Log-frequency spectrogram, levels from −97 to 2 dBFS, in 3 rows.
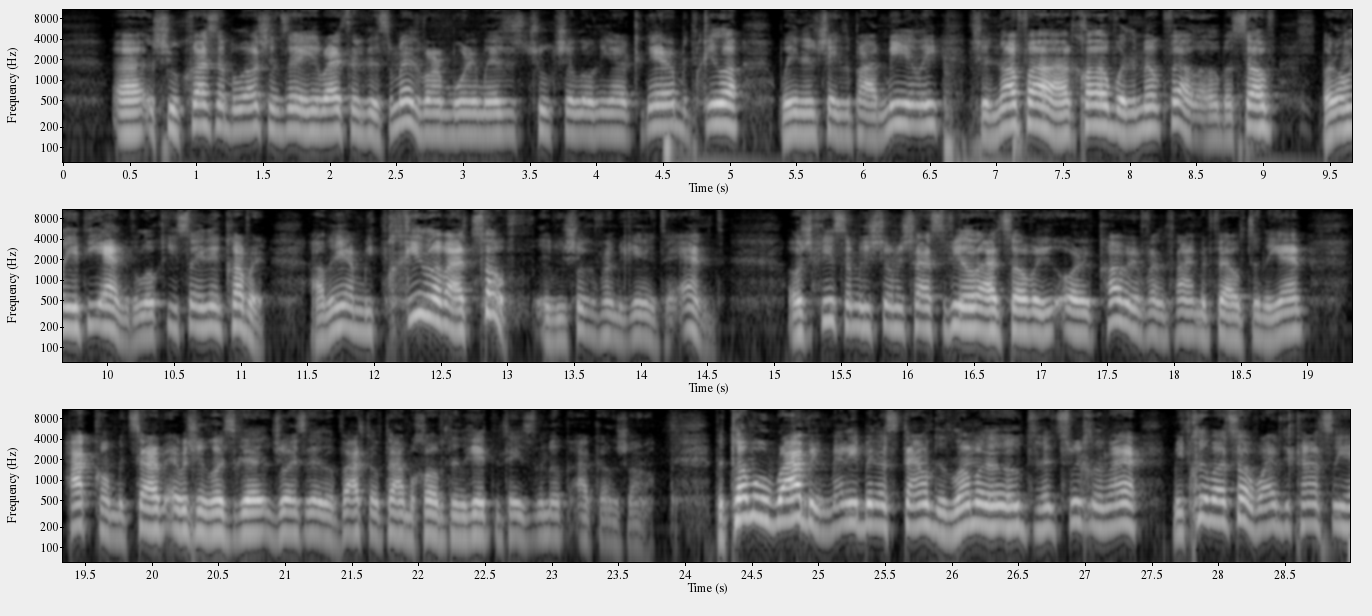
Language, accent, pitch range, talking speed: English, American, 165-220 Hz, 230 wpm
